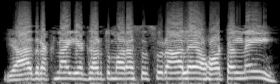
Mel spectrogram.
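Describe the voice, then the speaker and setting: A woman's voice: high-pitched, level tone, moderate pace, bright, forceful tone, clean tone, dry recording, studio quality. A woman voicing a nagging, sarcastic middle-aged mother-in-law in a cartoon story, chiding with rhetorical questions. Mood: scolding. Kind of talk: Hindi cartoon moral story voice acting.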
